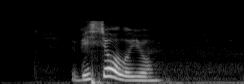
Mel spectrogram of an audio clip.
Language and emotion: Russian, positive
